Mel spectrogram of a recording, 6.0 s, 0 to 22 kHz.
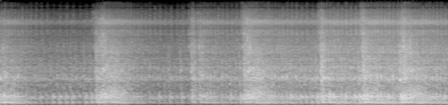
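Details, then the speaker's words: Kawasaki KLX140 that also has a hanging idle: revs flare then sag on each blip and it stays boggy even after the air screw is turned half a turn in (richer); a lean off-idle bog, the pilot jet is too small. "So it's still boggy, maybe a tiny bit better. That means that the pilot jet is definitely too small. We need to go up on the pilot jet, which is pretty typical on this KLX140."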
